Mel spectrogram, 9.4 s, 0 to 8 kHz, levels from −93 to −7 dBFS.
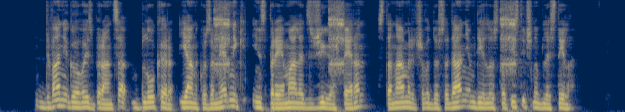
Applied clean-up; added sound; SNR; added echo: classical method WPE with log-MMSE.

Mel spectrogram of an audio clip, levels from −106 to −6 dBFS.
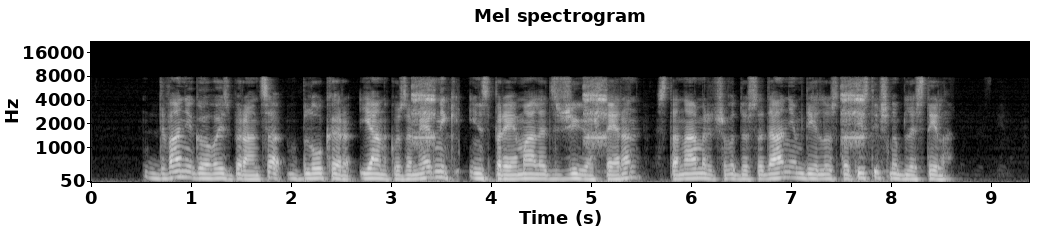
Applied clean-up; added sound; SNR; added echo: none; Printer; 6 dB; reverberation time 0.2 s.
